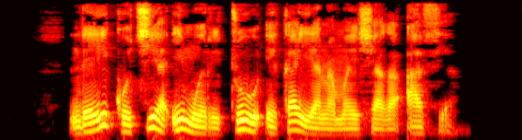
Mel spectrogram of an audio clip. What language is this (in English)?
Taita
